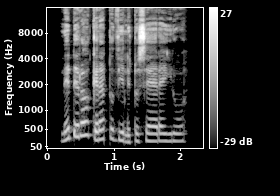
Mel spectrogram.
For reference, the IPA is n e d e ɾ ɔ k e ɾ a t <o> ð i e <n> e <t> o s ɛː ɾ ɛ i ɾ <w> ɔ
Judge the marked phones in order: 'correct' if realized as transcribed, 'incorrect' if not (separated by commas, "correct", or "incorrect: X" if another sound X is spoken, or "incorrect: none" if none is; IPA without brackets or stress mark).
correct, correct, correct, correct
